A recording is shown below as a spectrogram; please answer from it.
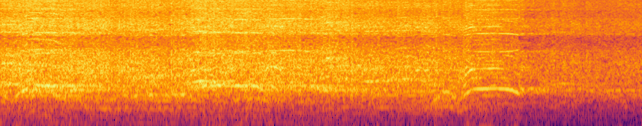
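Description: Congregation cheering and shouting, scattered whoops and calls over dense crowd noise, fading down gradually.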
